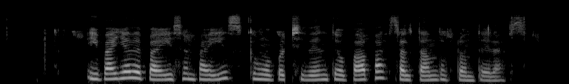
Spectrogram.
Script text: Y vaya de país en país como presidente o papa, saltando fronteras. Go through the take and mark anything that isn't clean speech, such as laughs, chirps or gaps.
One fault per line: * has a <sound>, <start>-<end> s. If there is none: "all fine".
* has a dropout, 2.8-2.9 s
